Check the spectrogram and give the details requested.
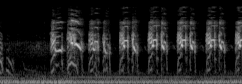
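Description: Grey francolin giving harsh, scratchy high notes, about four a second in a steady run, over a faint low hum.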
